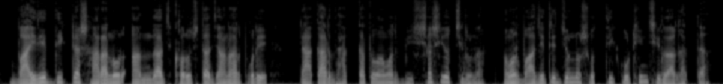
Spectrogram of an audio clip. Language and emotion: Bengali, sad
